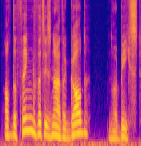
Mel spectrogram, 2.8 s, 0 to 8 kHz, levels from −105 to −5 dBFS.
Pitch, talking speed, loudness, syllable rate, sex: 150 Hz, 190 wpm, -19 LUFS, 4.4 syllables/s, male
